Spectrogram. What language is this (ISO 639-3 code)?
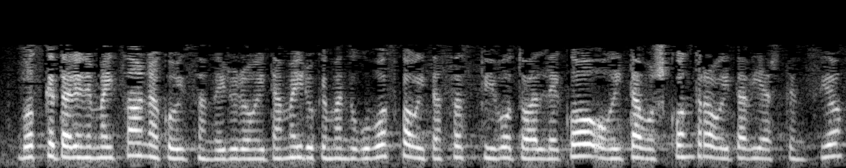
eus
